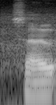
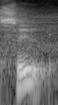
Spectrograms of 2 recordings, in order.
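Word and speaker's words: Soo: And in fact, it's pronounced so, as though it was so. So it's pronounced su, it's pronounced so, so.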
